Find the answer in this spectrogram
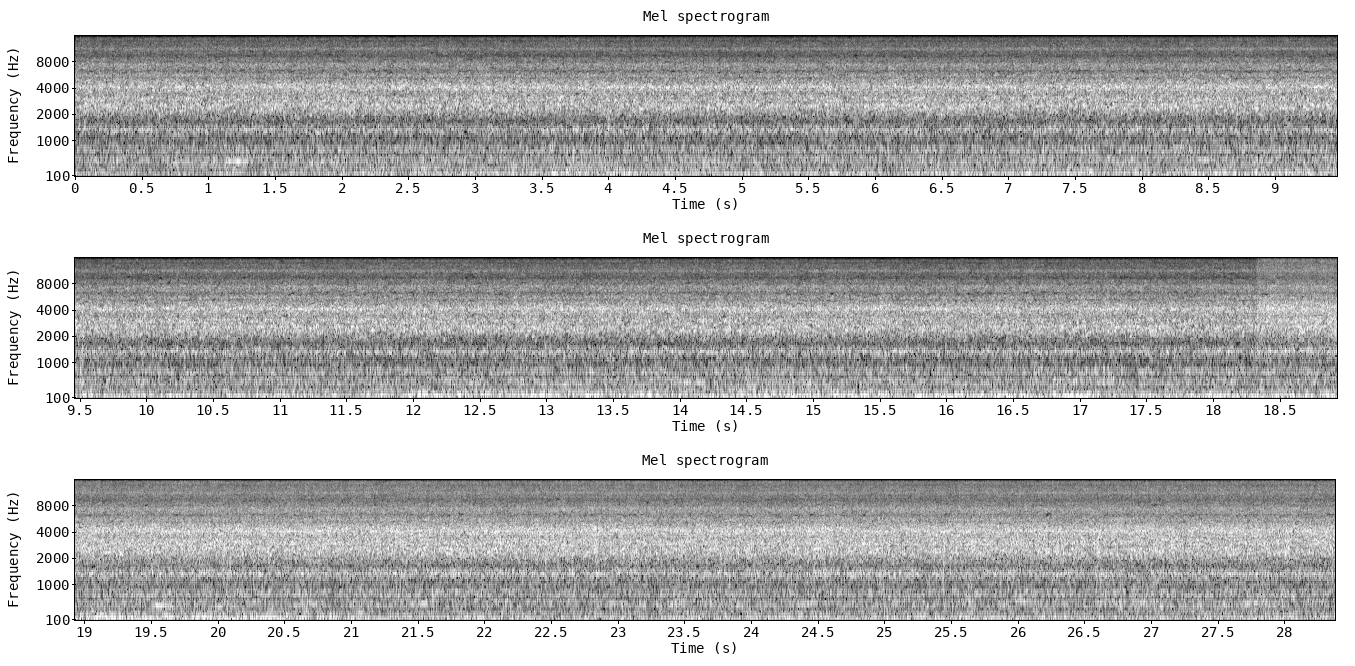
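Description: Mustard-coated chicken wings deep-frying in hot oil in a cast-iron skillet: a steady sizzle, a little louder from about two-thirds of the way through.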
